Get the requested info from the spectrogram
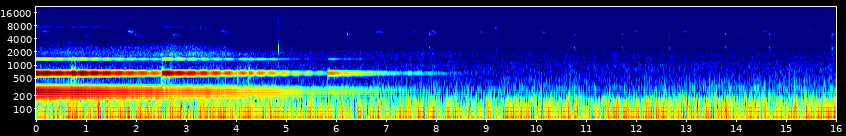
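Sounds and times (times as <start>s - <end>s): ringing tone: 0.0s - 8.4s
low rumble: 0.0s - 8.7s
small birds chirping: 0.0s - 11.0s.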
